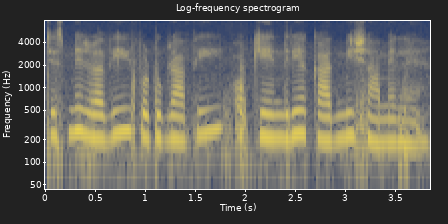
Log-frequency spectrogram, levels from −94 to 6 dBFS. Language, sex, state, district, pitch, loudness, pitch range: Hindi, female, Uttar Pradesh, Lucknow, 220 Hz, -15 LUFS, 205-245 Hz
